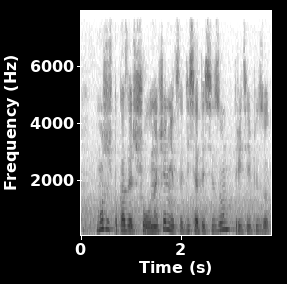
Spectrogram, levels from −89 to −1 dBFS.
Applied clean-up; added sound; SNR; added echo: none; Subway, metro, underground; 17 dB; none.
